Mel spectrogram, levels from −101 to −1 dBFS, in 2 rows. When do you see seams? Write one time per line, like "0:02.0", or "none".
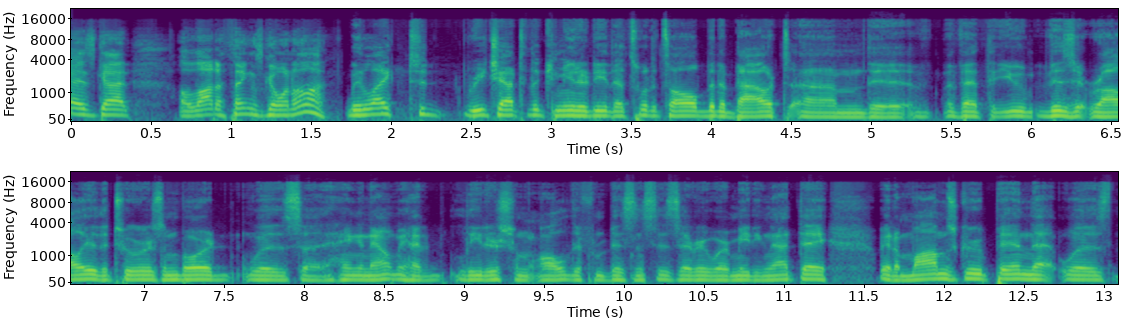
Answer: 0:01.7
0:06.0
